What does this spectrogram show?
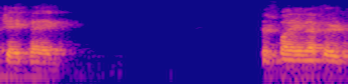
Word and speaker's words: JPEG: who invented it so dot jpg or uh dot jpeg usually said jpeg there's plenty enough there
